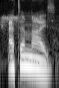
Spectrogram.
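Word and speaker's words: até mais: Atomise. Very good. Excellent. I'm kind of picturing like um you know like chemistry and and breaking things down to the atoms. Atomize.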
